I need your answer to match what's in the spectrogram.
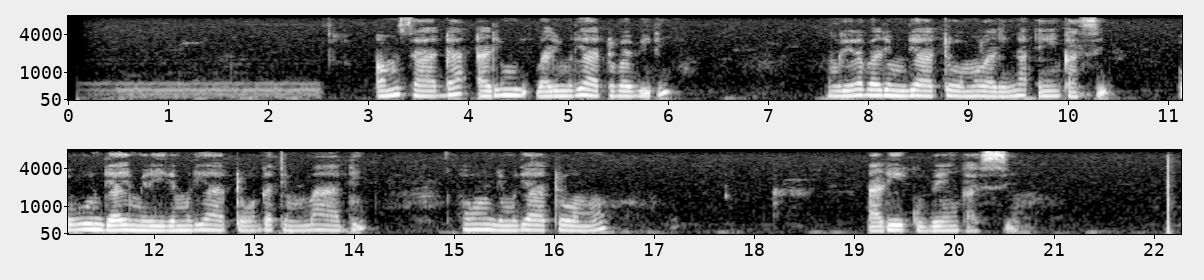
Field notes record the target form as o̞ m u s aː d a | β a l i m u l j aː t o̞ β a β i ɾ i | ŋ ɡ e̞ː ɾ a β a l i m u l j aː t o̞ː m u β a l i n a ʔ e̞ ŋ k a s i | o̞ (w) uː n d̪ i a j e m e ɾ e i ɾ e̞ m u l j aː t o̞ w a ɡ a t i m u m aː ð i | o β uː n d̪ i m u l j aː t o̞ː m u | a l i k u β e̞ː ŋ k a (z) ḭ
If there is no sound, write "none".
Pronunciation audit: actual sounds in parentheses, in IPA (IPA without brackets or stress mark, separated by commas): β, s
